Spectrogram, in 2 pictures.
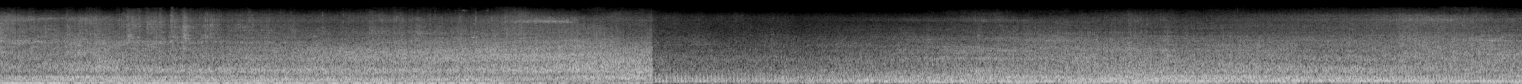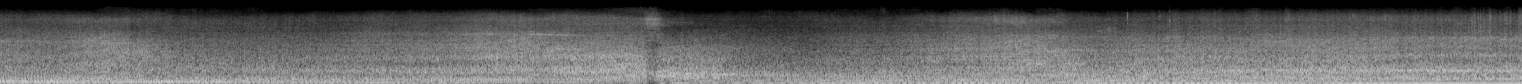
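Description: Diesel trucks driving past at close range with motorcycles and road traffic: engines running over tyre noise. The sound changes abruptly about six and a half and twenty-two seconds in, as one passing truck gives way to the next.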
